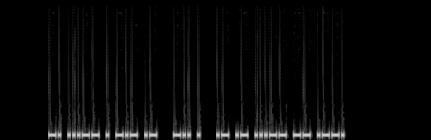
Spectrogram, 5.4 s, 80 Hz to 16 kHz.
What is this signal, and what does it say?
Morse code, heard as a keyed tone, about 37 wpm, 700 Hz. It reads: N3EKA DE AA3MP
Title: USA Callsign DE Callsign - 5 Characters - 40wpm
